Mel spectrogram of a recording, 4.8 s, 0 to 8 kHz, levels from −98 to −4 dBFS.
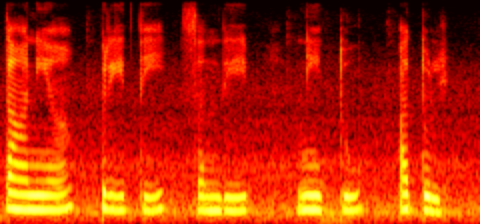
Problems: constant background noise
